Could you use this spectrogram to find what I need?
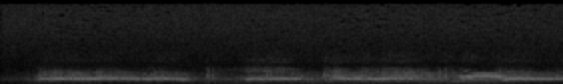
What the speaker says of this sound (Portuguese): As vaias vieram dos artesãos e artistas plásticos impedidos de trabalhar no local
